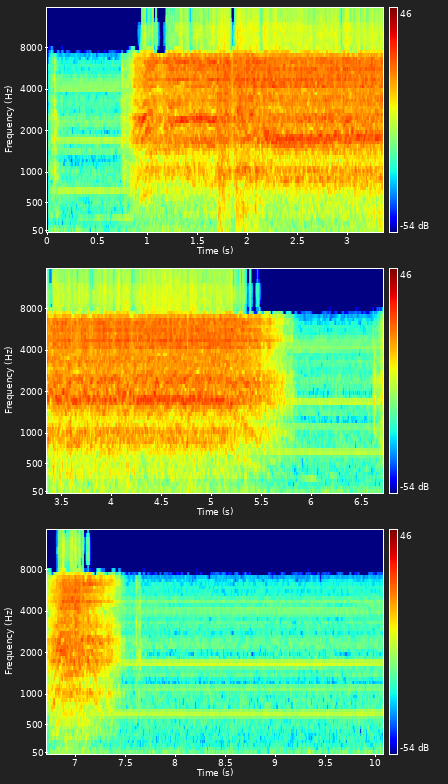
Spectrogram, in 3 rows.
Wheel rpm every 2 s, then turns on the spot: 80, 220, 160, 30, 0.
none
